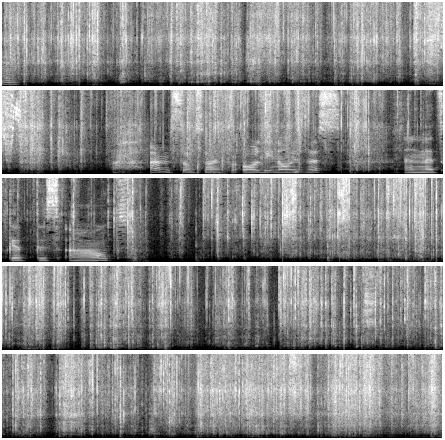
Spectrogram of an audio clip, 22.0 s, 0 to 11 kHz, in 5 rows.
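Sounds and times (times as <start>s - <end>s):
plastic wrapper crinkling: 0.0s - 22.0s.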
